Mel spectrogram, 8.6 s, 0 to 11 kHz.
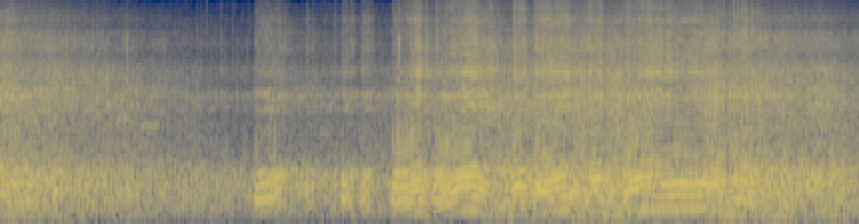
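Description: Suzuki RM250 two-stroke motocross engine, a single cylinder, revving under a rider. The note fades at first. About two and a half seconds in it turns choppy with short throttle blips, then rises and falls in pitch several times.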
